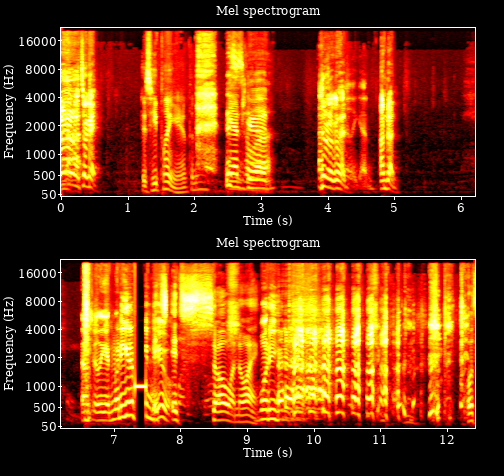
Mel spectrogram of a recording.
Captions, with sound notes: - No, no, no, it's okay. - Is he playing Anthony? - Angela. - This is good. - No, no, go ahead, I'm done. - That's really good, what are you gonna (beep) do? - It's so annoying. - What are you gonna do? (group laughing)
